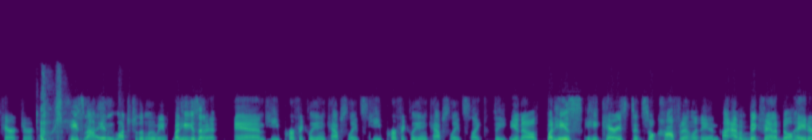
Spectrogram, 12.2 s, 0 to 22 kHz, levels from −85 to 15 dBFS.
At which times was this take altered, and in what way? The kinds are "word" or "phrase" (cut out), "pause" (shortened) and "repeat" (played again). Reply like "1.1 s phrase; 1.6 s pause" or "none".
3.0 s phrase; 5.5 s repeat; 7.6 s phrase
